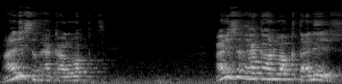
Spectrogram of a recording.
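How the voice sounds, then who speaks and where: A Tunisian man whose voice is pitched up, teasing and repeating himself in playful banter. He sounds very high, with a lively, swooping delivery. The recording has a roomy echo. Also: rapid-fire. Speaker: comedy video host.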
